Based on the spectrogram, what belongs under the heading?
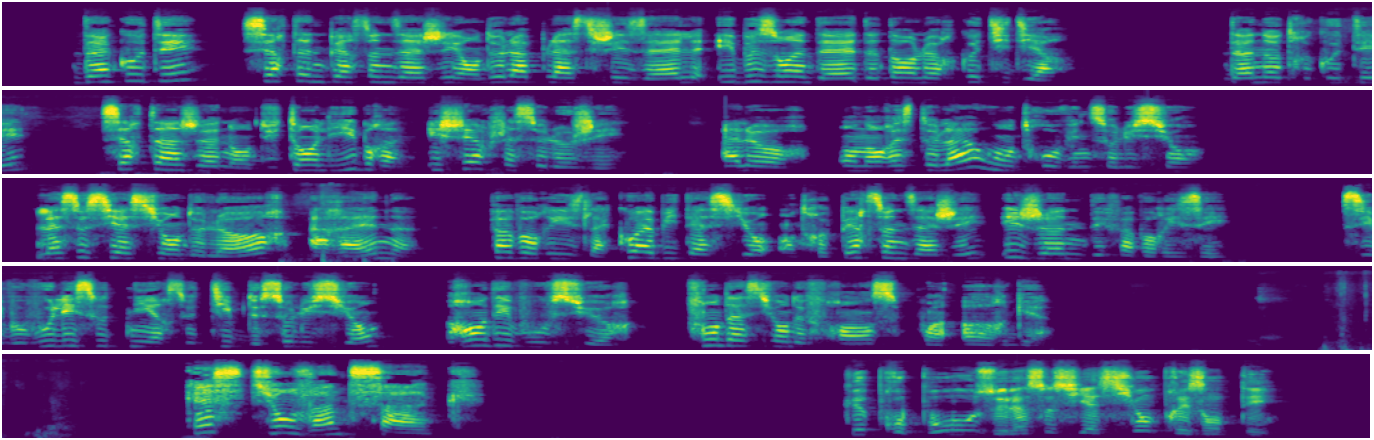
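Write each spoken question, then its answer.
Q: Que propose l'association présentée ?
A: Elle favorise la cohabitation entre personnes âgées et jeunes défavorisés.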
